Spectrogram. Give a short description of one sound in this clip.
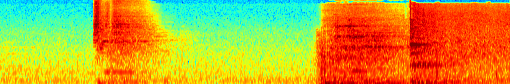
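Menu clicks tick sharply.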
